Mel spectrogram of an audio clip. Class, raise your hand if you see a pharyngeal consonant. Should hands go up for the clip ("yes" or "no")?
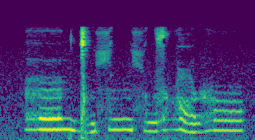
yes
